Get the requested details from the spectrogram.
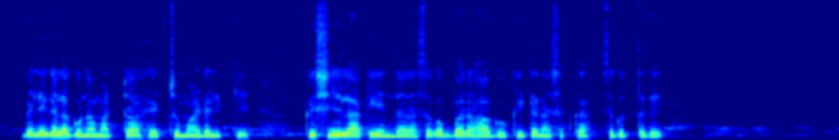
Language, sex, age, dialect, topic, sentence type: Kannada, male, 18-24, Coastal/Dakshin, agriculture, question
